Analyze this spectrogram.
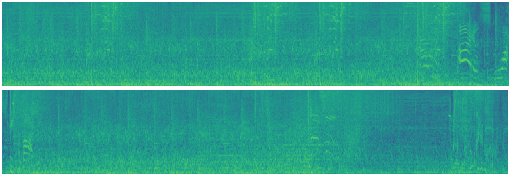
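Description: Energy beams crackle and zap.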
